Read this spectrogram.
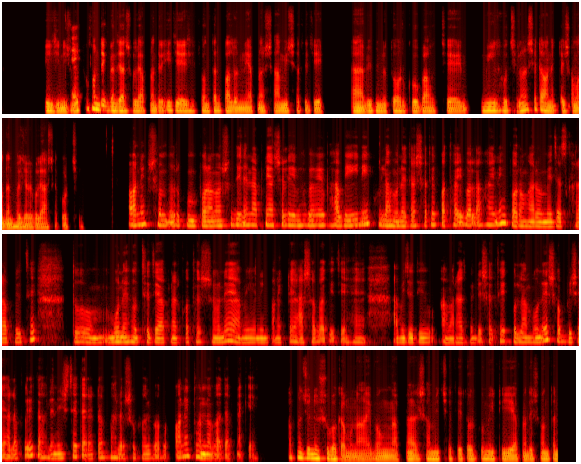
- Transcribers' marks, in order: tapping
- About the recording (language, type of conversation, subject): Bengali, advice, সন্তান পালন নিয়ে স্বামী-স্ত্রীর ক্রমাগত তর্ক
